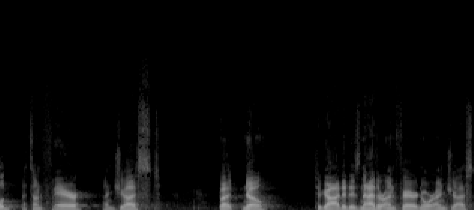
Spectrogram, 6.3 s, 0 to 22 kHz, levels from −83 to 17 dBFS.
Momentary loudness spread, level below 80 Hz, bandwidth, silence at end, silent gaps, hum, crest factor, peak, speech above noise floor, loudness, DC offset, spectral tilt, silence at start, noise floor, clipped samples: 15 LU; -72 dBFS; 11.5 kHz; 0.05 s; none; none; 22 dB; -6 dBFS; 44 dB; -28 LUFS; under 0.1%; -7 dB/octave; 0 s; -72 dBFS; under 0.1%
